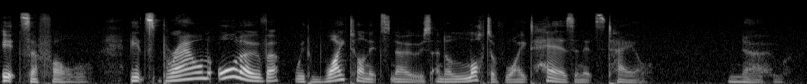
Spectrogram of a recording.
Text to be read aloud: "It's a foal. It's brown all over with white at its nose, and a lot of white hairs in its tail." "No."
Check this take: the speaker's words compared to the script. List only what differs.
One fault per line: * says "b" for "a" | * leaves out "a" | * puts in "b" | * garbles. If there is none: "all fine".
* says "on" for "at"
